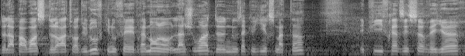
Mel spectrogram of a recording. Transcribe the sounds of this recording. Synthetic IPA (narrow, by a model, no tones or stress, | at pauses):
d̪əlapaʁwasd̪əlɔʁat̪waʁd̪yluvkʲinufɛvʁɛmɑ̃laʒwad̪ənuzakʲəjiʁsəmat̪ɛ̃ | epɥifχɛʁzesœʁvɛjœːʁ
